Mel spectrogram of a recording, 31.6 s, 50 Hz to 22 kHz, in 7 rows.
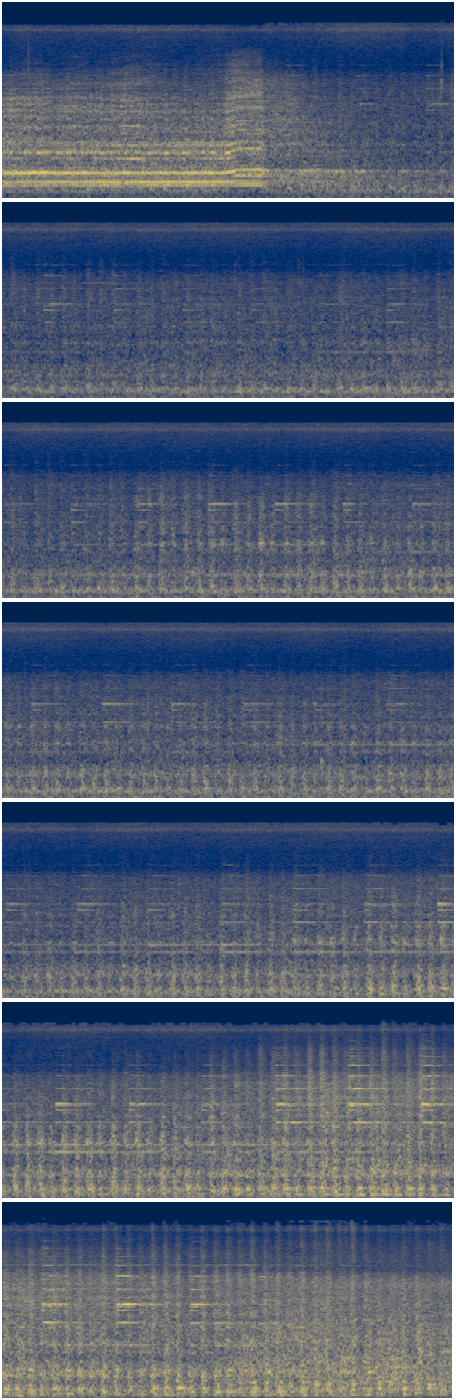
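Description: Steam whistle of Milwaukee Road 261, a 4-8-4 steam locomotive, blowing a loud chord of several notes for about two and a half seconds, then cutting off suddenly. A train's rumble then grows steadily louder as it approaches, with wheels clicking in a steady rhythm over the rail joints as it passes close near the end.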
